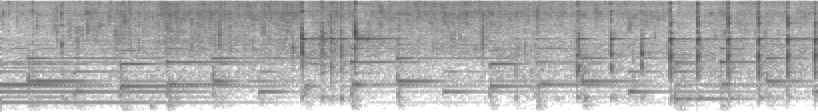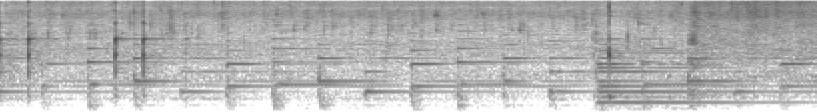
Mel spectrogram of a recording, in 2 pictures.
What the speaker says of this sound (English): We will stir it continuously and cook it until it darkens and becomes fragrant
